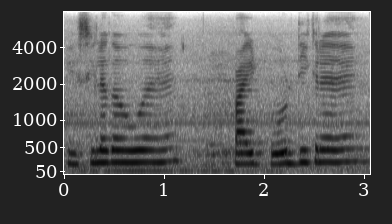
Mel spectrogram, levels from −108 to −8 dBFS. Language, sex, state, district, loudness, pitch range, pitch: Hindi, female, Chhattisgarh, Raipur, -17 LUFS, 195-225 Hz, 225 Hz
